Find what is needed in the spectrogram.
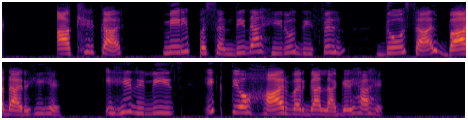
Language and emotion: Punjabi, happy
